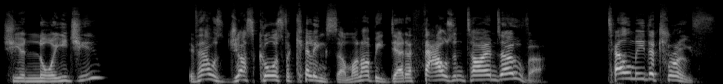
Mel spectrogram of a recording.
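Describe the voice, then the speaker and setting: Male scholarly wizard, fantasy video game, articulate, theatrical, wry, widely varied pitch, dry studio sound. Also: very animated, normal speed, bright, forceful tone, no room sound, heavily acted. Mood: urgent, impassioned.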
